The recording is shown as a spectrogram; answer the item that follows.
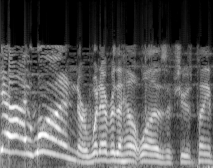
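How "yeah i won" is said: acted piercing, shrill, high-pitched raised scream. Telling of a woman with a winning hand, acting out her scream. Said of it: "she screams".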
